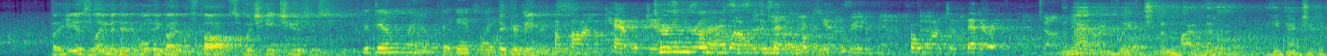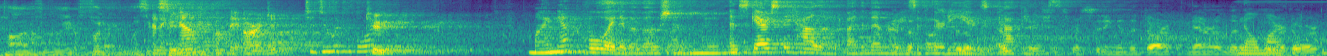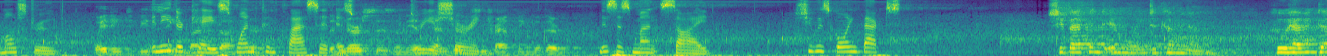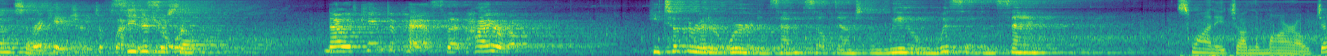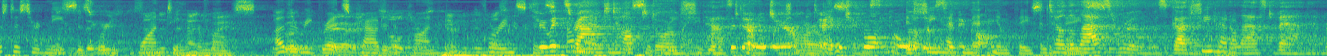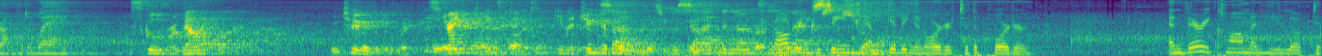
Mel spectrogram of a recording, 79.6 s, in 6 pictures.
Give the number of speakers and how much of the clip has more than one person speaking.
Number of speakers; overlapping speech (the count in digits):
10, about 47%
